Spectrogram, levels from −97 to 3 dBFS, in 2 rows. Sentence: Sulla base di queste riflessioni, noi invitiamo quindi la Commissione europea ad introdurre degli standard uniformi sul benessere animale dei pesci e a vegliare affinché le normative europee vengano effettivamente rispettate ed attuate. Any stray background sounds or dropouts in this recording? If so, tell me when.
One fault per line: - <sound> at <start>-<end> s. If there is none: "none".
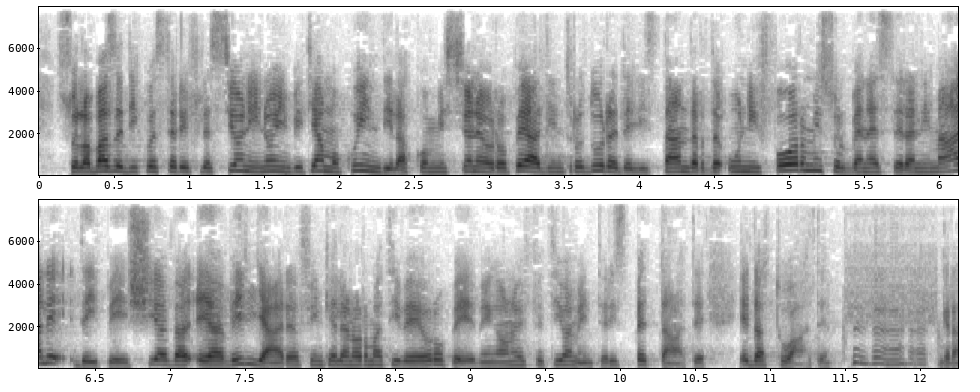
- laugh at 11.5-12.1 s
